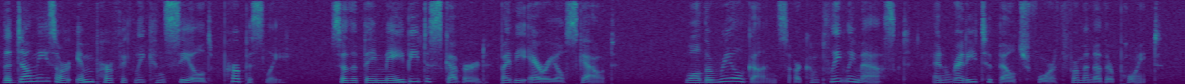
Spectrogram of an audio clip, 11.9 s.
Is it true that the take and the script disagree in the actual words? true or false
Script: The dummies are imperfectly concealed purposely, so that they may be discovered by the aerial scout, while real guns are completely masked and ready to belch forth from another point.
true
